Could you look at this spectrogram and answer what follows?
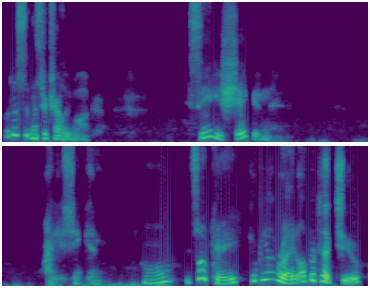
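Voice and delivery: soothing. Real, not acted. Owner comforting her shaking dog, soothing.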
